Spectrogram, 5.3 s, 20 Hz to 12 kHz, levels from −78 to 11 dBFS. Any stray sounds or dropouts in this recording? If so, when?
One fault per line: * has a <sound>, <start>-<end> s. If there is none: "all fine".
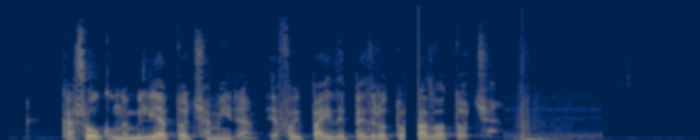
* has a dropout, 3.0-3.1 s
* has a whoosh, 3.9-4.3 s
